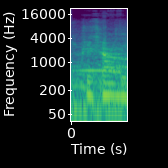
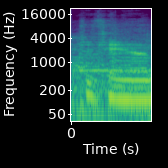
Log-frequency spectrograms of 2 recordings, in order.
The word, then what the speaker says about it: pecan: cool visually or pecan pie or pecan and then on how you like to pronounce it I say pecan personal likes to go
